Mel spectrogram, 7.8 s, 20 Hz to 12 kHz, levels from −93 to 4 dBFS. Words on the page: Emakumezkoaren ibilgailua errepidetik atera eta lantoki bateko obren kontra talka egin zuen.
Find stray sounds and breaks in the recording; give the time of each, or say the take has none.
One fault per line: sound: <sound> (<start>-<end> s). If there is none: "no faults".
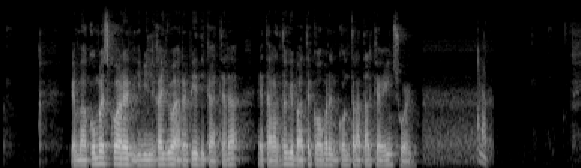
sound: chirp (6.4-6.5 s)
